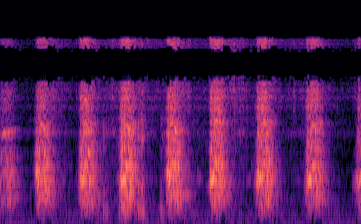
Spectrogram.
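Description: A dog barks about eight times in a steady, evenly spaced rhythm, each bark loud, with no voices, and a faint high whine runs underneath throughout.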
